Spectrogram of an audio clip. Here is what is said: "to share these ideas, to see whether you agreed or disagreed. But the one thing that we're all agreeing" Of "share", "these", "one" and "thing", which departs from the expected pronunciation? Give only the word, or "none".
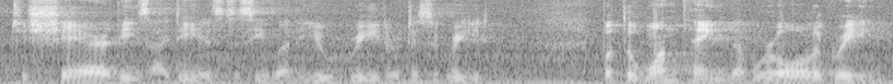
none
